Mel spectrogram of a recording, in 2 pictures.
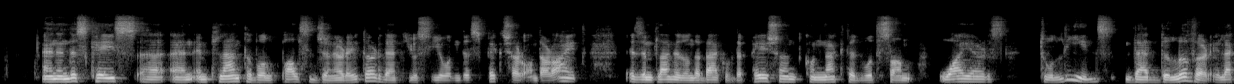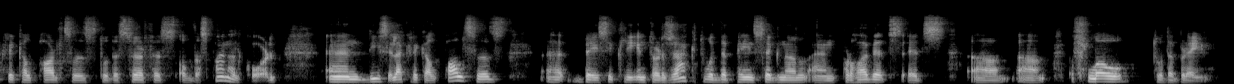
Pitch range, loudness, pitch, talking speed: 105-120 Hz, -22 LUFS, 115 Hz, 155 wpm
